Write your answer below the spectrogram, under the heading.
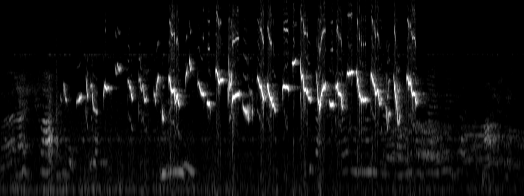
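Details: Lemon-bellied white-eye from Lombok giving quick, tightly packed 'gacor speed rapat' song for training caged birds. The high twittering builds and runs for about four seconds before fading, with faint lower sounds around it.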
